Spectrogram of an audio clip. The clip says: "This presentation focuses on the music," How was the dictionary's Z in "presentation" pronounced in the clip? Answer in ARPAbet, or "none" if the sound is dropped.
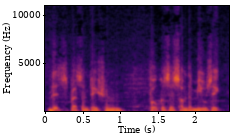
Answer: Z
